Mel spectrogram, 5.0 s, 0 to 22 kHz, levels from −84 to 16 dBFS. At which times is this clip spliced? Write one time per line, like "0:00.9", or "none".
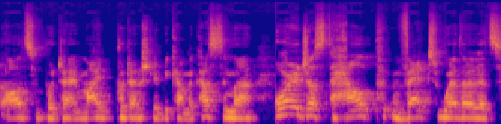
0:02.7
